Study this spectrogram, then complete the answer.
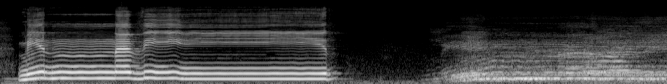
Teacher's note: Ya, jadi idgham sempurna ya. Jadi nun pertama itu nggak dibaca, sama sekali nggak dibaca. Dia masuk ke dalam huruf nun berikutnya. Ya, jadi ini idgham kamil.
